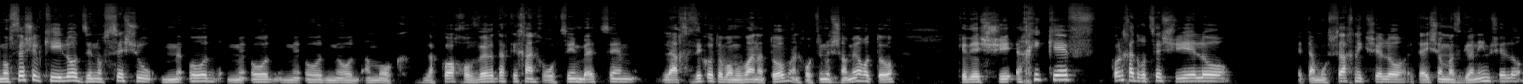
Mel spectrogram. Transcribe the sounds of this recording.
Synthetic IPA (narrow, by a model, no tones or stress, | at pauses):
no̞se̞ʃe̞lkeilotzeno̞se̞ʃeume̞ʔo̞dme̞ʔo̞dme̞ʔo̞dme̞o̞damo̞klako̞aχo̞ve̞ʁd̪akeχanaχnuʁo̞t͡simbe̞e̞t͡se̞m | leaχziko̞to̞bemuvanato̞vanaχnuʁot͡simleʃame̞ʁo̞to̞ | ke̞d̪e̞jʃeʔaχike̞fko̞le̞χadʁo̞t͡se̞ʃeijelo̞ | etamusaχnikʃe̞lo̞ḛtaiʃhamazɡanimʃe̞lo̞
